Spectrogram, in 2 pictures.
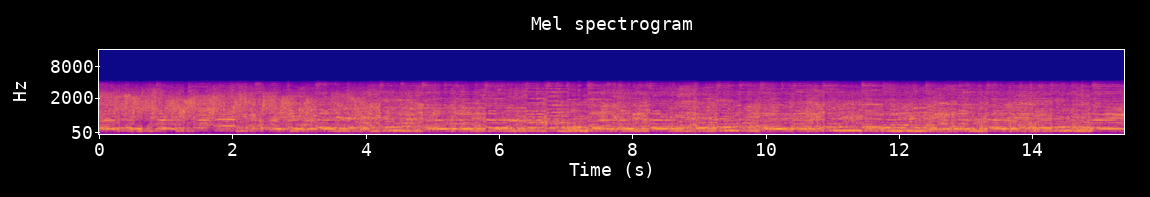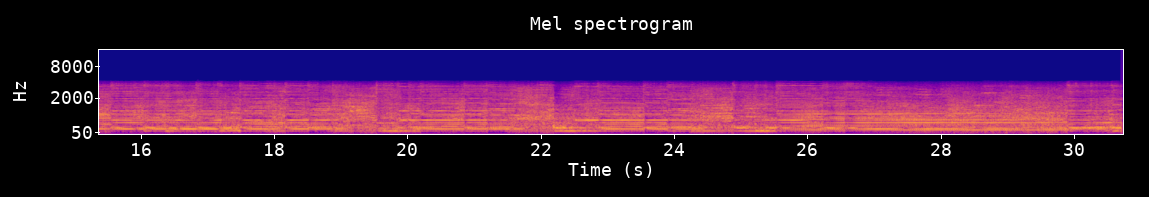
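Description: Live acoustic guitar strumming an instrumental blues intro, with a harmonica playing held notes over it.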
